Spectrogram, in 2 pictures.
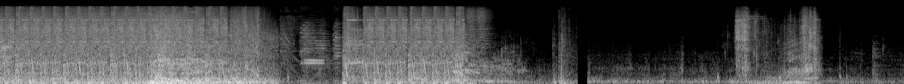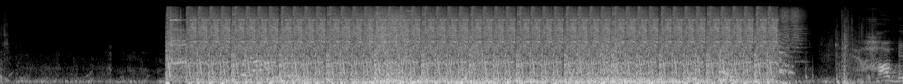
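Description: A heavy gun fires in rapid, loud bursts.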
